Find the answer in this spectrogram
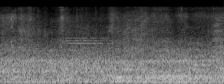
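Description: A steady low rumble of background noise, with a brief faint high tone just under a second in.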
